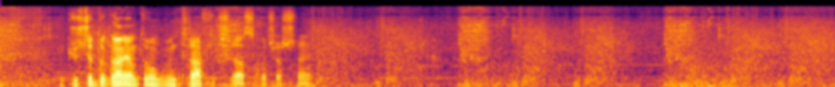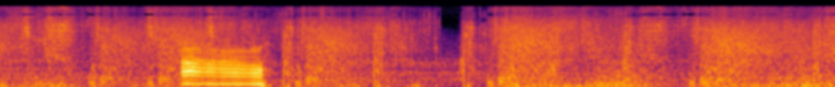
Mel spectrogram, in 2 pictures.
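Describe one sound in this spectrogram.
A magic beam crackles and hums steadily.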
